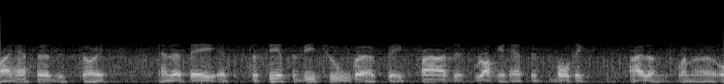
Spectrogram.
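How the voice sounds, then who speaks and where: The recording is narrow and thin like old radio tape, with a light hiss. A middle-aged man with a very low voice talks in a late-night panel discussion. He feels his way through long, polite, searching sentences. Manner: hesitant, courteous, wordy, searching. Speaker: radio panelist putting questions. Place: radio station studio.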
